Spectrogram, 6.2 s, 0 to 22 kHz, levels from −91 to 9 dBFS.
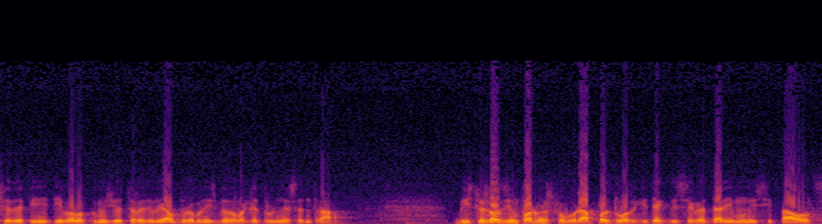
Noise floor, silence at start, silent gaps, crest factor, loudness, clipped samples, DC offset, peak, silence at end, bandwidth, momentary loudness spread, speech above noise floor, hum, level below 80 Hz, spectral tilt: -44 dBFS; 0 s; none; 14 dB; -19 LUFS; under 0.1%; under 0.1%; -6 dBFS; 0 s; 9.8 kHz; 8 LU; 26 dB; none; -54 dBFS; -8 dB/octave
